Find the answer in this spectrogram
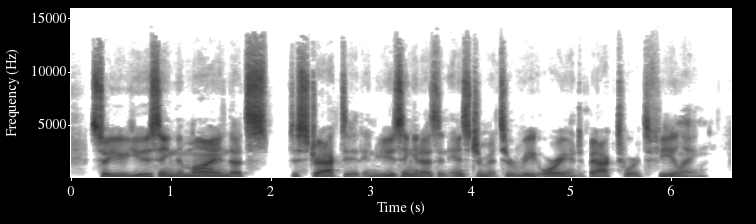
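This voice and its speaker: In an unremarkable speaking voice, a man with medium pitch and ordinary pitch variation talks at a moderate pace with hardly any pauses. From New Jersey. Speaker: psychic and spiritual author. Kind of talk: interview.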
